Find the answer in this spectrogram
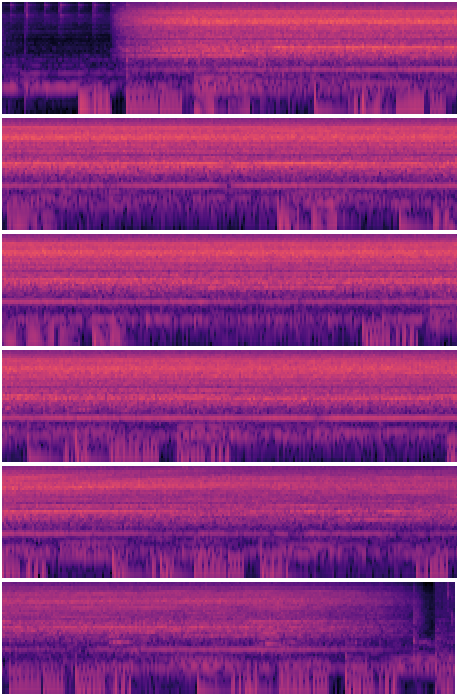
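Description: Rotary tool spindle on a homemade CNC engraver spinning a fine bit into a metal plate: a steady high-pitched whine that starts about a second and a half in. Background music plays under it.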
